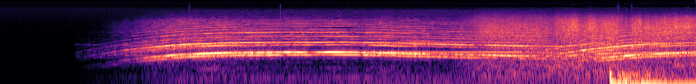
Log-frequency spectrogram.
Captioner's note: soundbite of sirens blaring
